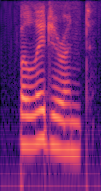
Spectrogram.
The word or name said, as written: belligerent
